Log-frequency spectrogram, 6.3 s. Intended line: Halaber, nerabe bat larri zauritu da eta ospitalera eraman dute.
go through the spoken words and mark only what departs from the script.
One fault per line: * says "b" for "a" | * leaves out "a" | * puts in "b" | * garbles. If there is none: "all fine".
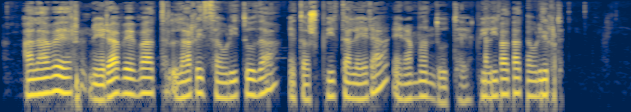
* garbles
